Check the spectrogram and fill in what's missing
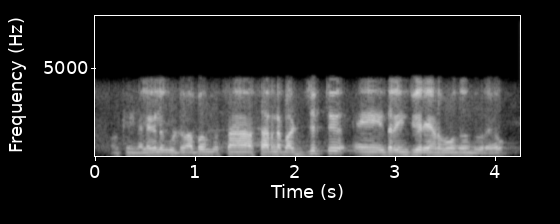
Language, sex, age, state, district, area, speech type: Malayalam, male, 18-30, Kerala, Idukki, rural, conversation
